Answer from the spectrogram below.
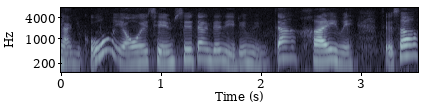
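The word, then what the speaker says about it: Jaime: 제임스가 스페인어는 하이메, 하이메. 저희는 영어의 제임이 아니고 영어의 제임스에 해당되는 이름입니다. 하이메.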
